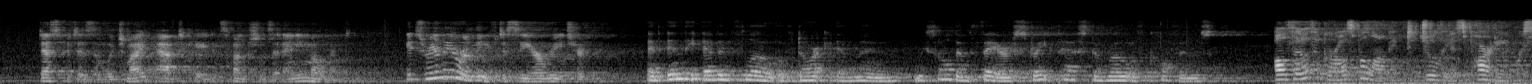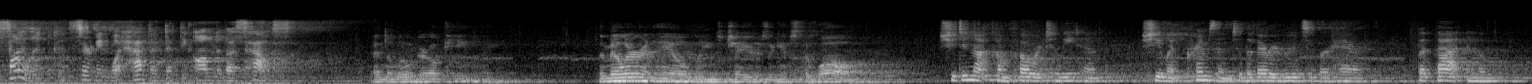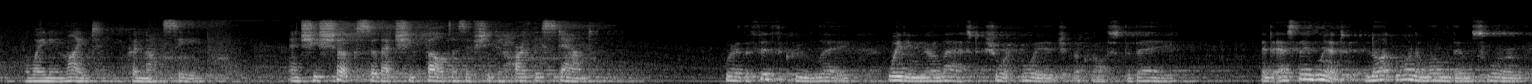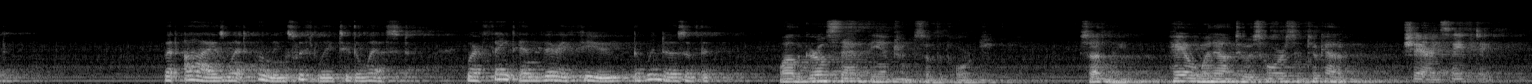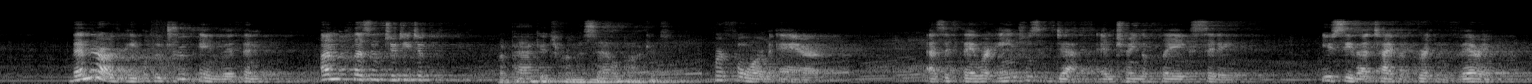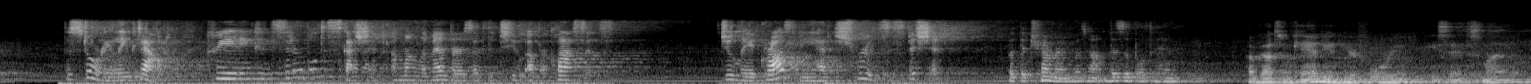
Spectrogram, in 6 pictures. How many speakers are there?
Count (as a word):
five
